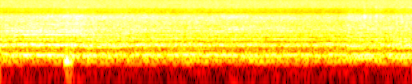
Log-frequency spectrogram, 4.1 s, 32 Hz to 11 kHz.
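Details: Honey bees feasting at a 3D-printed feeder on a workbench in a Colorado garage during unseasonably warm January weather; continuous droning buzz of many wings, one brief low tap early on.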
